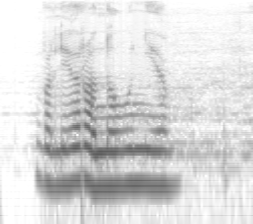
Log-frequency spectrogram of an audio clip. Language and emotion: Russian, neutral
